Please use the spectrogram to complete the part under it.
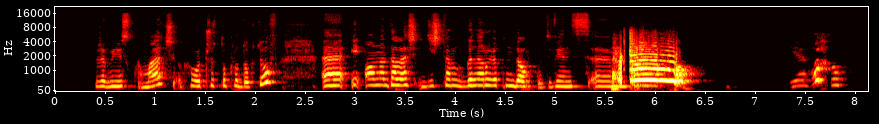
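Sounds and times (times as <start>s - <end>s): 
speech: 0.4s - 6.5s, 7.4s - 8.1s
dog yelping: 5.6s - 6.4s.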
